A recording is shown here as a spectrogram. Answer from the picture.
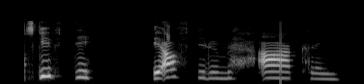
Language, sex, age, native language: Icelandic, male, 8, Icelandic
